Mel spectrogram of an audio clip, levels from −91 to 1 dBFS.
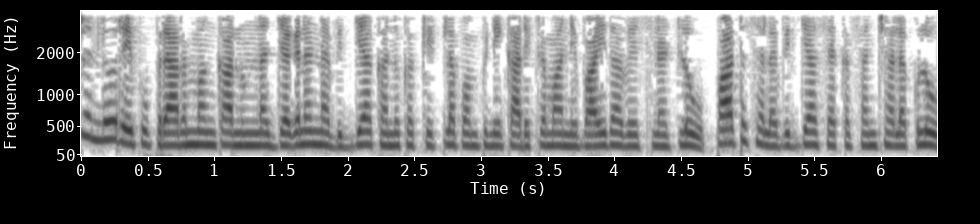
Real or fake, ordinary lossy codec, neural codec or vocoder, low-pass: real; none; none; 3.6 kHz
